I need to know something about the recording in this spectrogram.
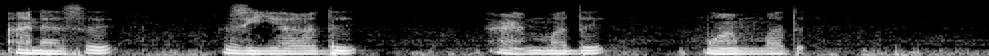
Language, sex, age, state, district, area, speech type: Malayalam, male, 18-30, Kerala, Kozhikode, rural, spontaneous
